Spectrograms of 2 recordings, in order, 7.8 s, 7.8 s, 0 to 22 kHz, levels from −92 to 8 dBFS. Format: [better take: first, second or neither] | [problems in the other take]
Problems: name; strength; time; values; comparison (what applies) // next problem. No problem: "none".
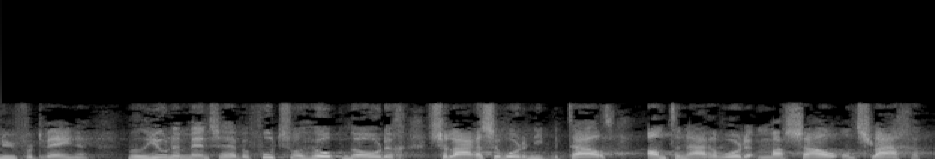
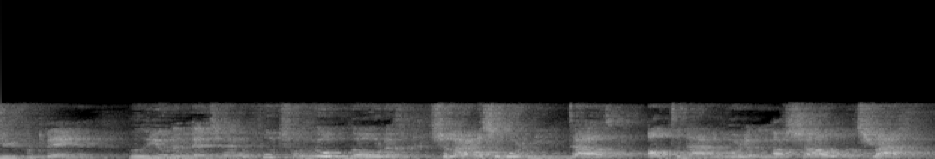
first | room echo; dies away in 1 s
